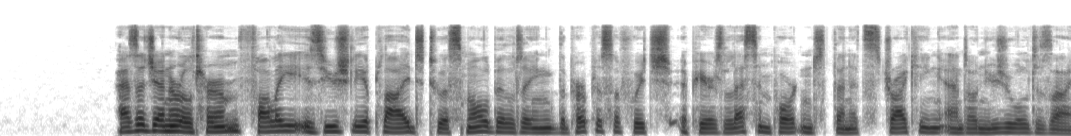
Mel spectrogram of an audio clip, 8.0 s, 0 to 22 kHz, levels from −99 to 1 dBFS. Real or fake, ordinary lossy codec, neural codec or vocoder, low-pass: real; none; none; 9.9 kHz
